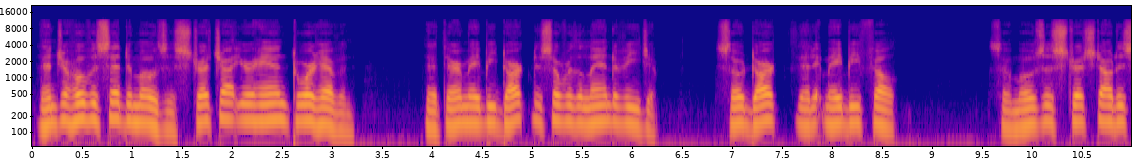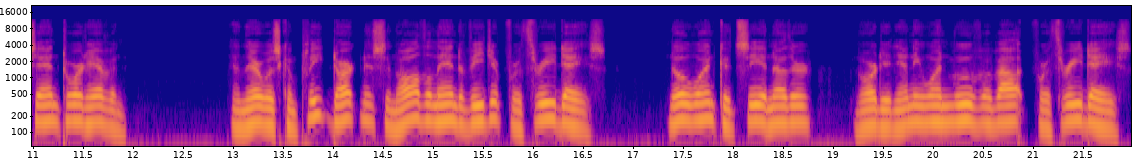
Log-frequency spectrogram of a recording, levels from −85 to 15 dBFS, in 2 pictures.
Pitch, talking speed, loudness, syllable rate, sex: 145 Hz, 175 wpm, -16 LUFS, 5.1 syllables/s, male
